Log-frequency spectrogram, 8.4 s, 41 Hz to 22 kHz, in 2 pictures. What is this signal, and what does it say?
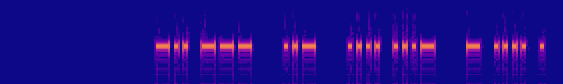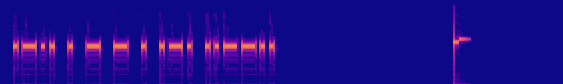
Morse code, heard as a keyed tone, about 36 wpm, 700 Hz. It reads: DO U HV THE LETTER?
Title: Sentences from Top 300 Words and Abbreviations 35wpm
